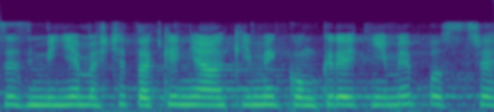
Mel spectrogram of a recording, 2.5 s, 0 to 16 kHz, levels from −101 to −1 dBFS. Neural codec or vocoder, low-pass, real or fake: none; 7.2 kHz; real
